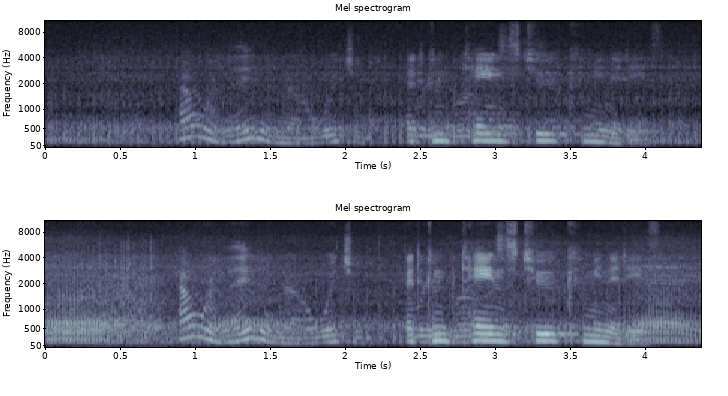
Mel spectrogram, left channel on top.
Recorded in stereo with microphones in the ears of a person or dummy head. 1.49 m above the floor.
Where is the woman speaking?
70° right (ahead or behind), 1.9 m; by 3.4 s 80° right, 3.5 m.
